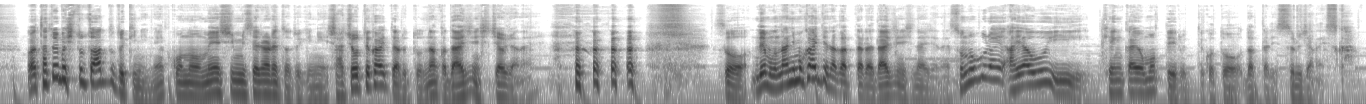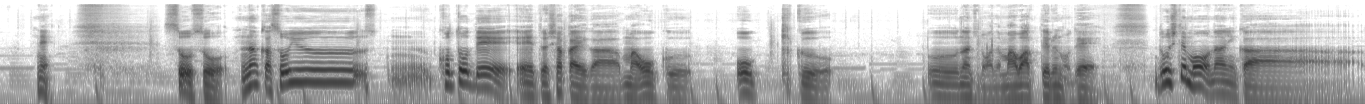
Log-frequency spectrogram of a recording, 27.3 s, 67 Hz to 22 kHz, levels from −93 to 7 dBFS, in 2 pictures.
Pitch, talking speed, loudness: 110 Hz, 340 characters per minute, -24 LUFS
